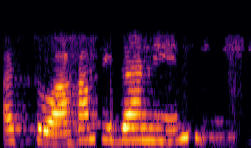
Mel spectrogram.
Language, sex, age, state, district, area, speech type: Sanskrit, female, 45-60, Tamil Nadu, Thanjavur, urban, conversation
